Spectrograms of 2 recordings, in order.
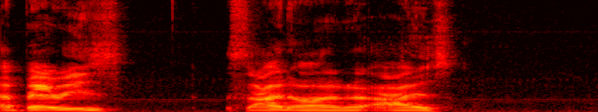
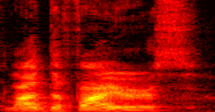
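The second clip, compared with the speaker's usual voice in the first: louder, moderately raised command; yelled order; 3 semitones higher, 7 dB louder, slower than usual. A narrator's reading. Somebody in the flashback orders fires lit, moderate yell. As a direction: read it as a short called-out order. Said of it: "somebody yells out".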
